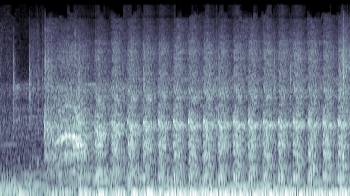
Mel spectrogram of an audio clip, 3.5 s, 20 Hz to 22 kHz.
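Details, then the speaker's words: 1990s Honda DC2 Integra SiR-G, abandoned 7 years, main relay working: strong, even cranking at about three beats a second that never fires; no spark at the plug, all signs point to a dead distributor. "You can hear it just cranks super hard, super healthy, but when I inspected it before, there was no spark at the spark plug. So basically all signs point to a dead distributor."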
